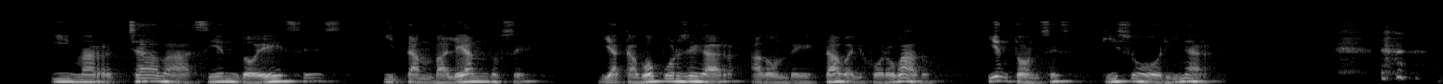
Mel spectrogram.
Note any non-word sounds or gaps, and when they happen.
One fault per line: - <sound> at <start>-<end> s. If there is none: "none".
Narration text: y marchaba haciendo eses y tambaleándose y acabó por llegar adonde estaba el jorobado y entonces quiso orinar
- laugh at 13.3-14.3 s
